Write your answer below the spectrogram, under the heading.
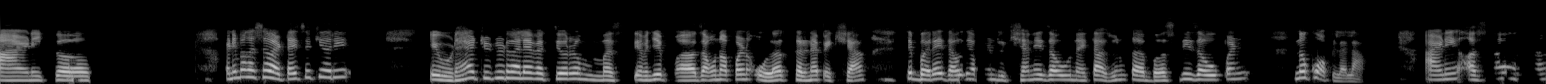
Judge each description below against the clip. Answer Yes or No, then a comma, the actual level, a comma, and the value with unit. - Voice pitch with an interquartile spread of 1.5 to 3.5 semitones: No, average, 4.7 semitones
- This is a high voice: Yes, high, 220 Hz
